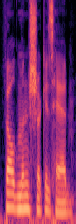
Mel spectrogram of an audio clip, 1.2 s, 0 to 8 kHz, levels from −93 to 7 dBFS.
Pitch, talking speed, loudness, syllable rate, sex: 115 Hz, 210 wpm, -14 LUFS, 4.8 syllables/s, male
